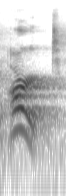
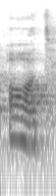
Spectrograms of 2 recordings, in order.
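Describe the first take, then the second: First: Said in the usual way. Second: "Art" with the R dropped, like "aht"; child's speech-impediment "Art", R missing; R-less "Art". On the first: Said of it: "but I'm sure it sounded like". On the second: Retold or imitated. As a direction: say "Art" as a long open vowel with no R. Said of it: "I couldn't say art with, like, the R".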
